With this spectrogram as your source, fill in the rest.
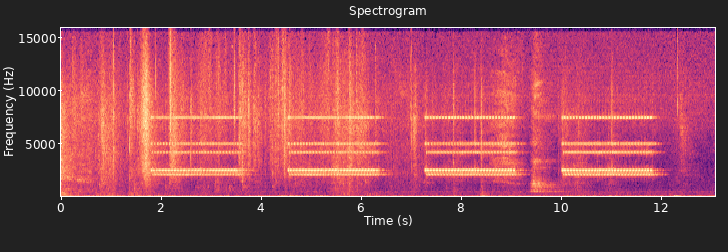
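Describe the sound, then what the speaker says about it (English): A phone line rings back while a cell phone call is placed, four evenly spaced electronic ring bursts each about two seconds long with short gaps, heard faintly and close as if through the handset, with no talking. "I need to call Mandy."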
